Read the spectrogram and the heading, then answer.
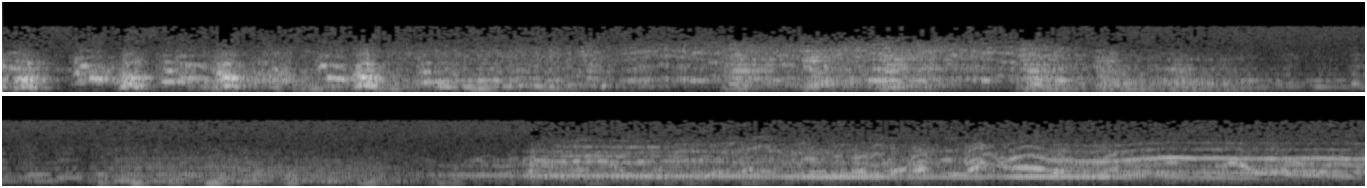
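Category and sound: animal, wolves howling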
